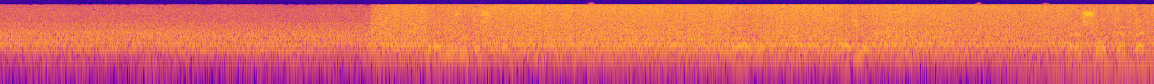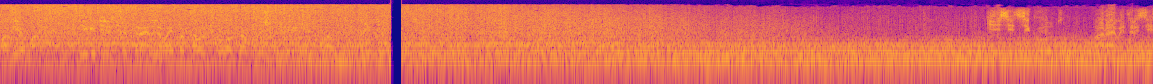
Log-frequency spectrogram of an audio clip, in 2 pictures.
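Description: Rocket engines roar loudly and rumble steadily.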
